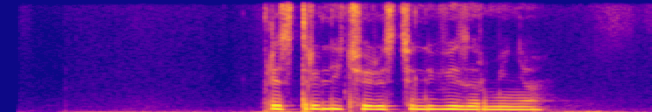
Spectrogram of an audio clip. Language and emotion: Russian, neutral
